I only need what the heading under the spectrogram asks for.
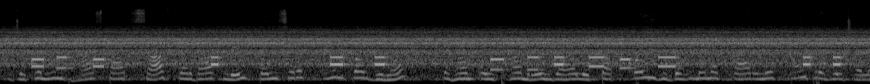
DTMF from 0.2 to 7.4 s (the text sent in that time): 757 0 00 120848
